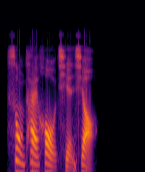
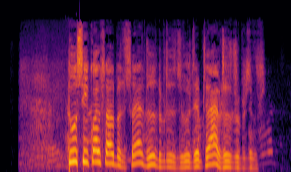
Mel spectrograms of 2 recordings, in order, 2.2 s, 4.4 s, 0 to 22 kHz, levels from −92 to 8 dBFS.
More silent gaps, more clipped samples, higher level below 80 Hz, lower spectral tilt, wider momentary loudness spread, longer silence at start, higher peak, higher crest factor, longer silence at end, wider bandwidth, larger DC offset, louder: neither; neither; second, -60 dBFS vs -52 dBFS; about the same, -3 dB/octave vs -4 dB/octave; second, 6 LU vs 23 LU; second, 0.15 s vs 0.45 s; second, -6 dBFS vs 0 dBFS; about the same, 18 dB vs 18 dB; first, 0.8 s vs 0.3 s; second, 11 kHz vs 13.5 kHz; neither; second, -22 LUFS vs -15 LUFS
